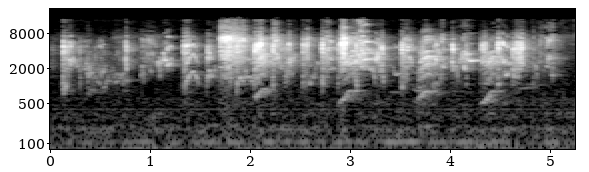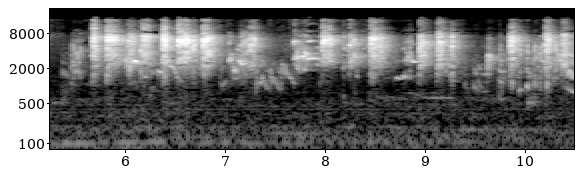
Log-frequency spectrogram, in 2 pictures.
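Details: Pet budgies chattering in bursts of high, scratchy chirps and warbles, pausing briefly between excited flurries of rapid notes.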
